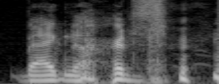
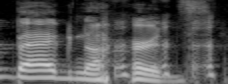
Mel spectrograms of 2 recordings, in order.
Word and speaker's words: Bagnard: B-A-G-N-A-R-D-S. Bagnards. which translates to convicts, air convicts. – Okay. So I don't think you're pronouncing it right. – Air Bagnards? It's definitely Air Bagnards. – It's only Bagnard.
